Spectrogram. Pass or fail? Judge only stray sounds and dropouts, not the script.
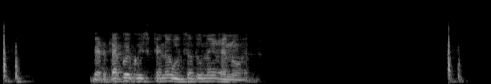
pass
